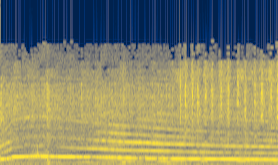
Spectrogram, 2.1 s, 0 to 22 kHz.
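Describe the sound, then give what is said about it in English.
A loud siren wails steadily, its pitch sliding slowly downward in a long sustained tone, with faint traffic rumble underneath. A line of police cruisers, fire trucks and cars is passing a 99-year-old veteran's house in West Brookfield to pay their respects. “The never-ending line of cruisers, fire trucks, and cars outside Sergeant Everett Allen's house in West Brookfield was a huge surprise”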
